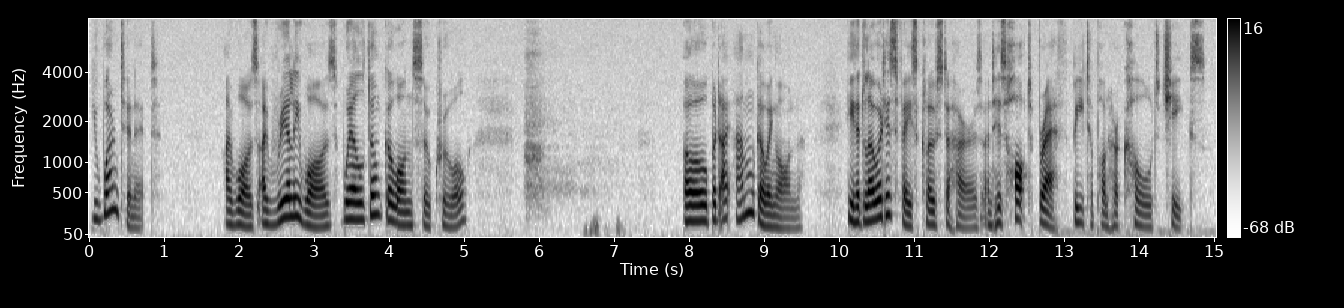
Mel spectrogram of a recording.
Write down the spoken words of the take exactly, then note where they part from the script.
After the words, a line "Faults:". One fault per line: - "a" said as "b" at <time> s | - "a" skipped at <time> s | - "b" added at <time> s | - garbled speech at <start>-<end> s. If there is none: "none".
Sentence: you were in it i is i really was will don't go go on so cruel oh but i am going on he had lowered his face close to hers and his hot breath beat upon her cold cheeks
you weren't in it i was i really was will don't go on so cruel oh but i am going on he had lowered his face close to hers and his hot breath beat upon her cold cheeks
Faults:
- "were" said as "weren't" at 0.1 s
- "is" said as "was" at 1.9 s
- "go" skipped at 4.1 s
